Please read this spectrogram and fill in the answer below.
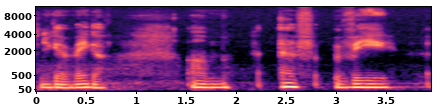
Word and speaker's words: Vega: at the end and Vega like saying like saying Vegas but take out the letter S and you get vega um FV FV2B uh 58 Honi was a Chinese car company CA72.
